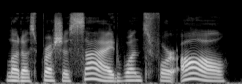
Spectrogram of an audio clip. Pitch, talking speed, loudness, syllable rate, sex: 185 Hz, 175 wpm, -14 LUFS, 4.0 syllables/s, female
